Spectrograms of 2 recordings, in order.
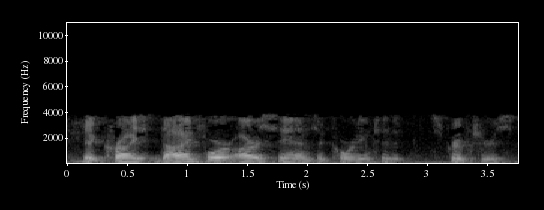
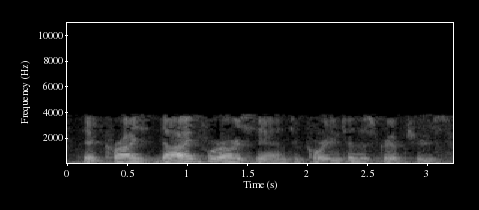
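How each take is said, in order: The two takes are said the same way.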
